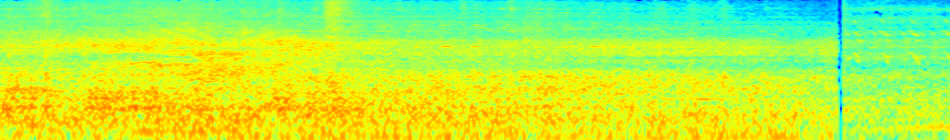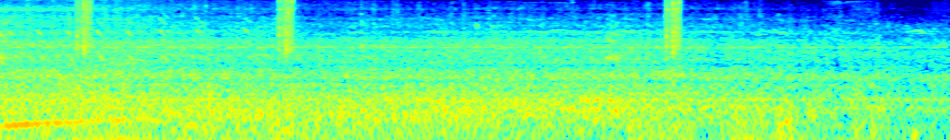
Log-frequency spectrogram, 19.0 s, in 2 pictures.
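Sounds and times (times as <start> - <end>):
diesel locomotive engine rumble: 0.0 - 19.0
passing train rumble: 0.0 - 19.0.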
